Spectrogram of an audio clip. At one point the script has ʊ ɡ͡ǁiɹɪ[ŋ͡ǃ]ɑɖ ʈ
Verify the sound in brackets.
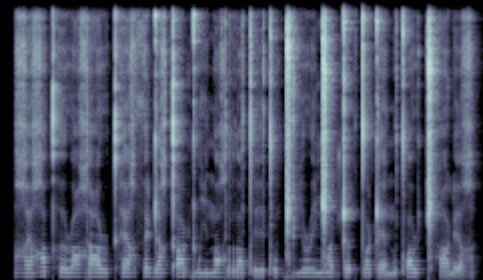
incorrect: ŋ͡ǁ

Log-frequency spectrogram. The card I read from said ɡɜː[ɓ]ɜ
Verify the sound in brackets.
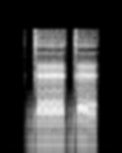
incorrect: ɡ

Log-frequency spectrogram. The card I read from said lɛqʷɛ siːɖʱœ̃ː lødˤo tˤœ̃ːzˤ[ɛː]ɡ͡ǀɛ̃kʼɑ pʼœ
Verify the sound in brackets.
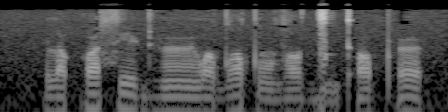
correct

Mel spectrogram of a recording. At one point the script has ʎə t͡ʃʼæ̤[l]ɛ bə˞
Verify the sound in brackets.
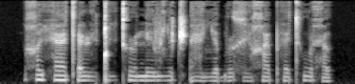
incorrect: ʎ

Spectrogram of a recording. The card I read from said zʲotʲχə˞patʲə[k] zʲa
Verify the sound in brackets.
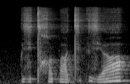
correct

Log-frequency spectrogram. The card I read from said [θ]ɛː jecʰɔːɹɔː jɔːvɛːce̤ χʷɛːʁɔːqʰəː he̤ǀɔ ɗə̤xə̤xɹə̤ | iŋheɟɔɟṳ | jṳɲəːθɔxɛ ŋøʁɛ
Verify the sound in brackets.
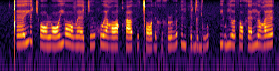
incorrect: ǃ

